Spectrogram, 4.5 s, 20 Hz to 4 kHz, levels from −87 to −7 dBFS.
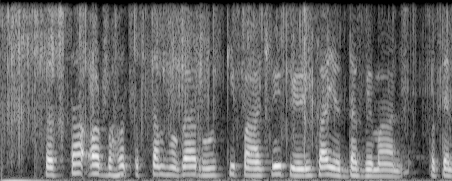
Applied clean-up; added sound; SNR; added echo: none; Domestic sounds, home sounds; 13 dB; none.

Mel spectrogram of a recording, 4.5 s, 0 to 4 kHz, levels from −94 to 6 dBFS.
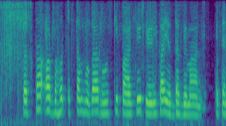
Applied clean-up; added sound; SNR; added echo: neural mask model RNNoise.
